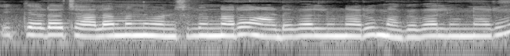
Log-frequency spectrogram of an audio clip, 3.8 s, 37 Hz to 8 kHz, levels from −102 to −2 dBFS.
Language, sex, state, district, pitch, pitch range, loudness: Telugu, female, Andhra Pradesh, Srikakulam, 260 Hz, 255-275 Hz, -11 LUFS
